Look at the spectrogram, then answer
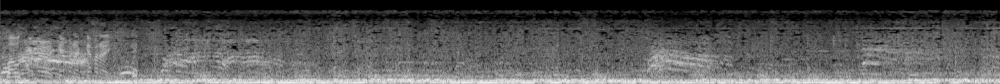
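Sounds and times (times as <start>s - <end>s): loud low rumble: 0.0s - 10.0s.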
